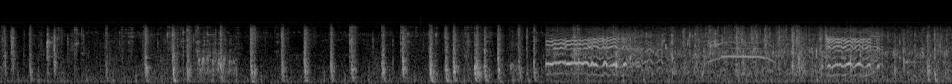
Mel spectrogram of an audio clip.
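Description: Horse's hooves clopping on stone in a quick, uneven run of clicks. About halfway through, animals start bleating in short wavering calls, twice.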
